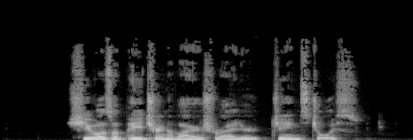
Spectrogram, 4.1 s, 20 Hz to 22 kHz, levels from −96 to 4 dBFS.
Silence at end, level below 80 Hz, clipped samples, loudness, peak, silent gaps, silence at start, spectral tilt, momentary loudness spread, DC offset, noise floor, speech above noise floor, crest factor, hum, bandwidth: 0.55 s; -58 dBFS; under 0.1%; -21 LUFS; -4 dBFS; none; 0.7 s; -5.5 dB/octave; 10 LU; under 0.1%; -87 dBFS; 67 dB; 18 dB; none; 15.5 kHz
